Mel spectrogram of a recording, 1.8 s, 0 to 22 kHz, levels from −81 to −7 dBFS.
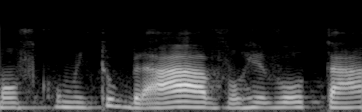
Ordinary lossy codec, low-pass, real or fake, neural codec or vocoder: none; none; fake; codec, 16 kHz, 4.8 kbps, FACodec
